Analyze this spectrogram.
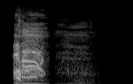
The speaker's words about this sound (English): Man, I tickled myself so much there, I got into a coughing fit.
